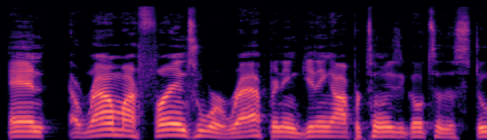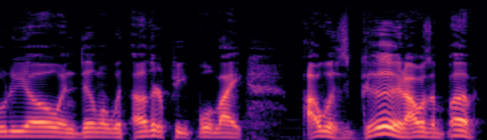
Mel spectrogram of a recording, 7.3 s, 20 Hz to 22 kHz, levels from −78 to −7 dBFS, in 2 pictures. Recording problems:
none

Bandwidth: 18 kHz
